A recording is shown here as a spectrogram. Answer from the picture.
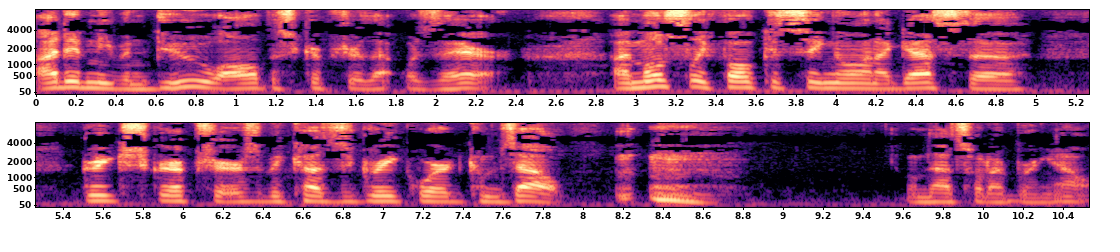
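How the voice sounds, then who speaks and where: At a moderate pace, a man speaks in a dark, mellow, somewhat breathy voice with fairly even intonation and long, frequent pauses, the sound dry with no echo. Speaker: religious vlogger. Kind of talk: casual vlog chat about scripture. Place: car. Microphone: phone near.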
